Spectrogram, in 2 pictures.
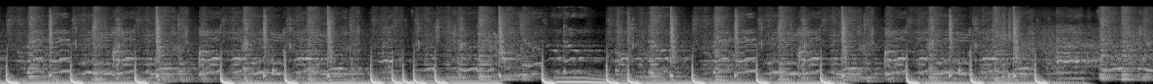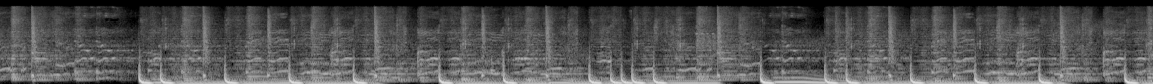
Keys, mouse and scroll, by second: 0.8 y, 1.5 click, 1.6 middle click, 2.2 s, 2.4 y, 2.8 0, 3.5 Return, 4.0 middle click, 5.1 s, 5.1 x, 6.3 s, 7.3 click, 7.5 s, 7.5 x, 8.1 Tab, 8.3 click, 8.6 ctrl+a, 10.0 click, 10.3 Tab, 11.4 s, 11.7 x, 12.6 click, 12.7 middle click, 14.0 click, 14.5 2, 14.6 click, 15.2 g, 15.3 z, 15.8 Tab, 15.9 middle click, 17.4-18.7 drag, 19.1 middle click, 19.8-23.0 drag.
